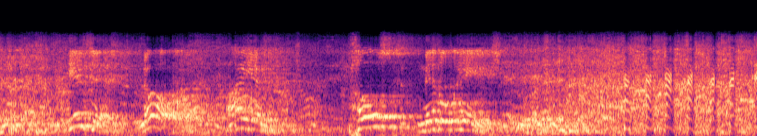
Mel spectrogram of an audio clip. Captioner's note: laughter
